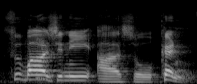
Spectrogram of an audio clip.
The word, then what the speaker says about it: சுபாஷினி அசோகன்: அவங்க வேறு யாரும் இல்லை, நம்மளுடைய சுபாஷினி அசோகன். ஹலோ. கரெக்டாக ப்ரொனவுன்ஸ் பண்ணனா?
